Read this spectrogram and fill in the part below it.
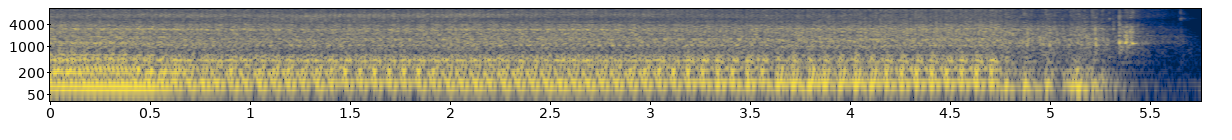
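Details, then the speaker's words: Honda VFR750 after correcting the swapped coil wires, carbs not yet completely full of fuel (owner blames the fuel cut relay): ragged, lumpy idle with uneven firing pulses, then it dies. Running on only one or two cylinders. "and then the next thing you know it doesn't want to run and it's only running on one or two cylinders and then boom kicks right in like you saw so that's what that was"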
